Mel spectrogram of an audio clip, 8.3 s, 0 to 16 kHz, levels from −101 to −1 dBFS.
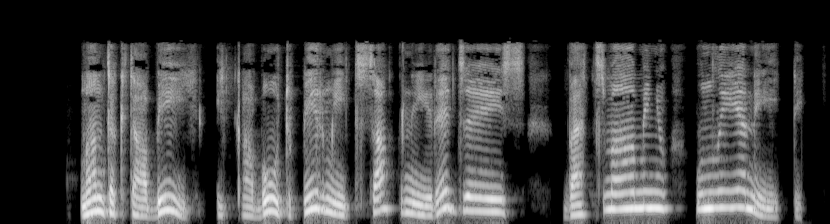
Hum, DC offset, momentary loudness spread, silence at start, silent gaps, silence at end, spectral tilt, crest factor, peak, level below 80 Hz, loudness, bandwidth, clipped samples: none; under 0.1%; 13 LU; 0.8 s; 2.06-2.15 s, 5.52-5.62 s, 6.87-6.94 s, 7.87-7.93 s; 0.3 s; -5.5 dB/octave; 16 dB; 0 dBFS; -56 dBFS; -16 LUFS; 8 kHz; under 0.1%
